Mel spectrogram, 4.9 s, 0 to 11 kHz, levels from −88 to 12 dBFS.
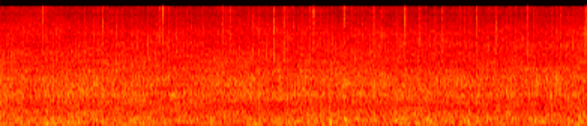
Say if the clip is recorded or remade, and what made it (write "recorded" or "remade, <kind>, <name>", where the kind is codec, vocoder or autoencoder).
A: remade, codec, SNAC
